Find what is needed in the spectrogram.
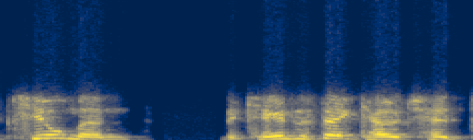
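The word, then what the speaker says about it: Klieman: you say his name is it killman killman all right killman the Kansas State coach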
